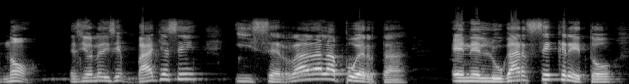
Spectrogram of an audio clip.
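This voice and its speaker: A man preaches a sermon. His delivery is animated and conversational, and he jumps into short acted-out quotes. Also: a little high. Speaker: pastor.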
